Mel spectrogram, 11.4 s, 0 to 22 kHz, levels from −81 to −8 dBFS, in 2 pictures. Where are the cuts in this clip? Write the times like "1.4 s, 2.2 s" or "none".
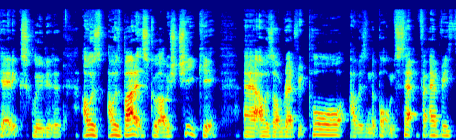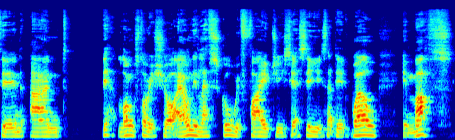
none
